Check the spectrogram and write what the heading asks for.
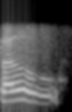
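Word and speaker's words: Beau: B-E-A-U-D-E. I think that's supposed to be pronounced Bow.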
